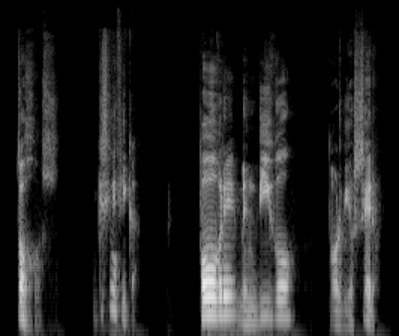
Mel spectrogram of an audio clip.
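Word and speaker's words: πτωχός: Vamos a ir a la palabra en griego que abres ahí, ahora en pantalla, que se pronuncia tojos.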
